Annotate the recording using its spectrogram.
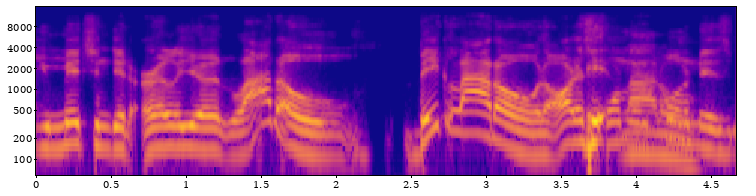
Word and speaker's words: Big Lotto: I'm a Big Lotto fan. You got to say it like you're from Atlanta. Lead a G off. B-I. Hard I. Big Lotto.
